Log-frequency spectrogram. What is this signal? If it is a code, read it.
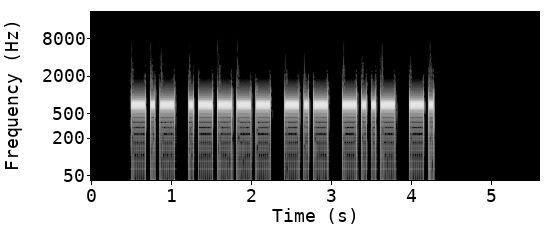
Morse code, heard as a keyed tone, about 21 wpm, 700 Hz. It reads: K1KXN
